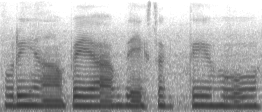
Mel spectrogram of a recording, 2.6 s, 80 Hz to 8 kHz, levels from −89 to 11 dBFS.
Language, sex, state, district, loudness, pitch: Hindi, female, Haryana, Rohtak, -17 LUFS, 195 Hz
